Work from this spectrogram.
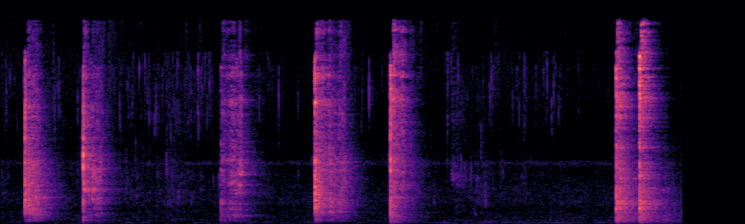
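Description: A spoon stirs shredded cabbage cooked with moong dal in a metal pan, giving about six sharp clanks and scrapes at uneven intervals, close and alone, before a brief silence.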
